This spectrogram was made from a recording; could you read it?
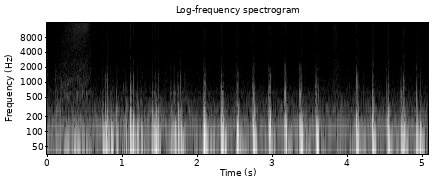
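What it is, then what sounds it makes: Paper book pages tapped. Fingertips of both hands tap rapidly on the printed paper pages of an open hardcover book resting on carpet. The taps land as soft, dull, low thumps at an uneven pace, over a steady low hum, with a brief bright hiss at the very start.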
